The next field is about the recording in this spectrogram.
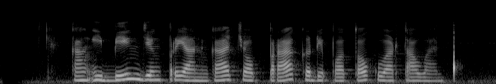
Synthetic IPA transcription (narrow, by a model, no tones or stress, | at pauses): kaŋʔibɪŋd͡ʒɨŋpɾiaŋkat͡ʃɔpɾakɨrdipɔt̪ɔkuwart̪awan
